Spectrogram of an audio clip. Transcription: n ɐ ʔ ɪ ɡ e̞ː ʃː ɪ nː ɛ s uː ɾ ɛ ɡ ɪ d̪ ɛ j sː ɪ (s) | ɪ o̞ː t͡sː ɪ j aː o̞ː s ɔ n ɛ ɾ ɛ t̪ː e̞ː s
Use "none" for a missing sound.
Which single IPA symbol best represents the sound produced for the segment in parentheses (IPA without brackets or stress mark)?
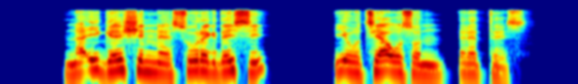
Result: none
